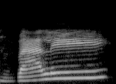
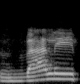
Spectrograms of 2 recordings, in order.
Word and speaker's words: valet: Now they call it as valet. ये spelling है wallet. Okay, ये wallet लगे आपका pocket का जो होता है वो नहीं, it's valet parking. T is silent.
